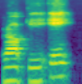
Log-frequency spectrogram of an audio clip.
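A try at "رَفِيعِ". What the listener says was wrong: Rafi'i. Bukan ki ya Pak. Mm-mm. Rafi'i.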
